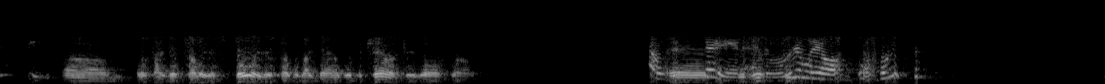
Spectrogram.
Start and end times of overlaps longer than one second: 6.7-8.1

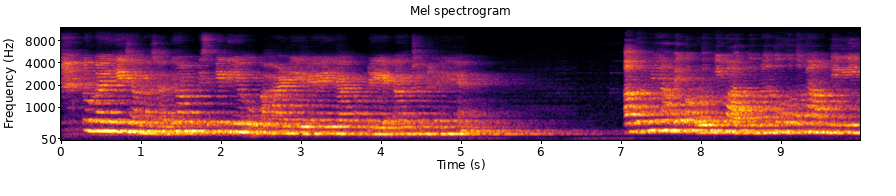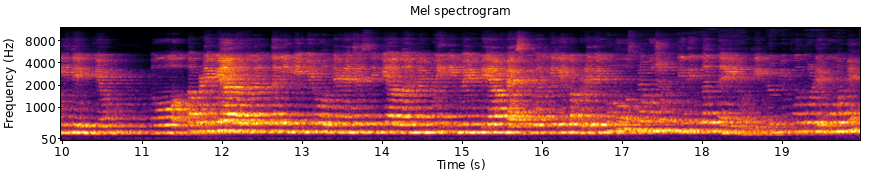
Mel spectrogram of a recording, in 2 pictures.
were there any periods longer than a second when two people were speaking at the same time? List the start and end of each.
none

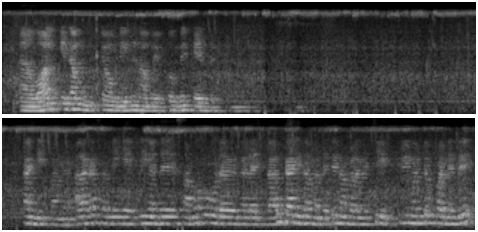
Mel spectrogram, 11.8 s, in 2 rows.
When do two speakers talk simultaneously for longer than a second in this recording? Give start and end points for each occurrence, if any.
none

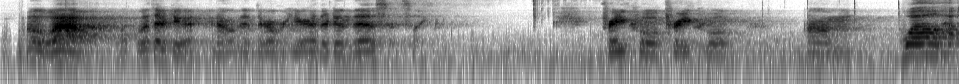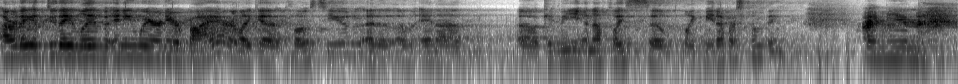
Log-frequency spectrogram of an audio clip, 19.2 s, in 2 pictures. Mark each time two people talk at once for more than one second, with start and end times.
none

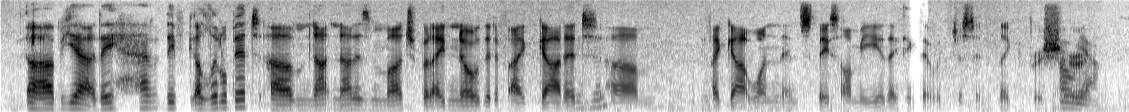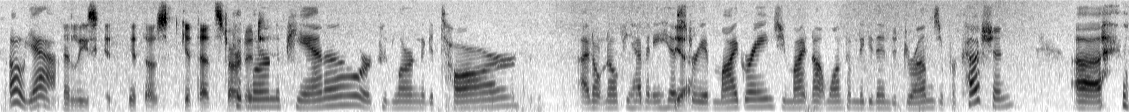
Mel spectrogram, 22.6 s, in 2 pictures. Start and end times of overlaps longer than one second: none

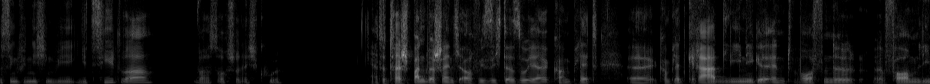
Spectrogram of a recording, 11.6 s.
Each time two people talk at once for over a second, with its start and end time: none

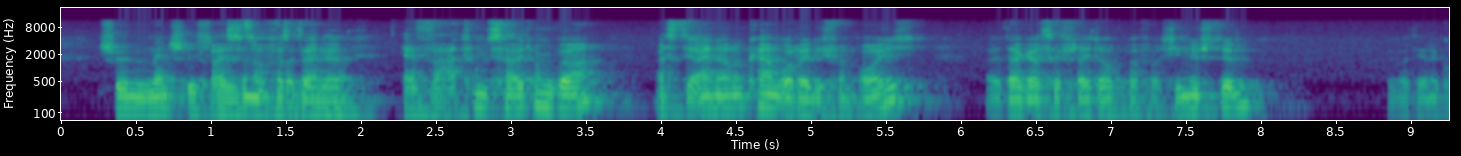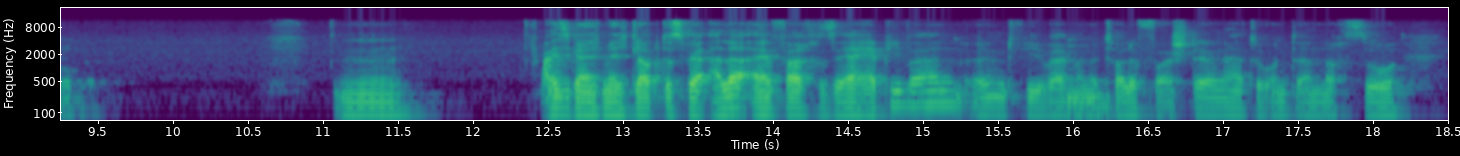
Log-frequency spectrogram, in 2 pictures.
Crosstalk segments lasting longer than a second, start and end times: 0.6-1.9

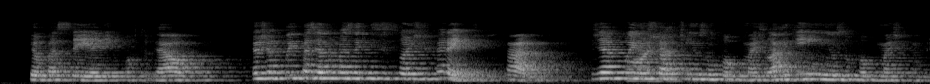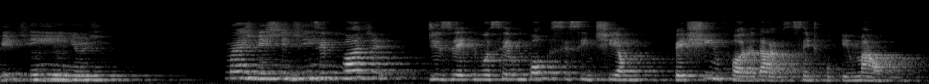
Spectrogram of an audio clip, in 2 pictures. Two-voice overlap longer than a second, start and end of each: none

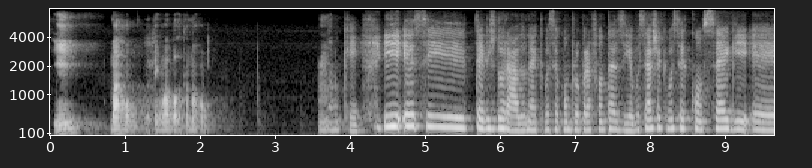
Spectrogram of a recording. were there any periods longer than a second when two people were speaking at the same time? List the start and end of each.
none

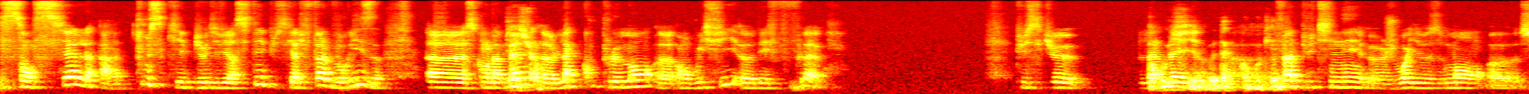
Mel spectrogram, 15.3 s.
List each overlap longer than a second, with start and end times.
11.5-12.7

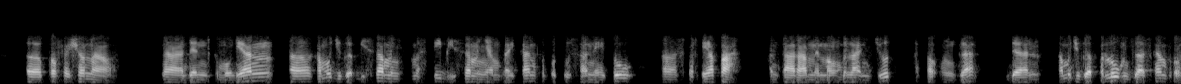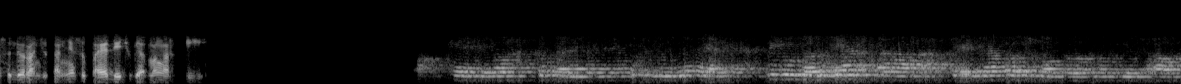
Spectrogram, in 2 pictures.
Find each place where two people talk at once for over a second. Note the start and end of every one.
none

